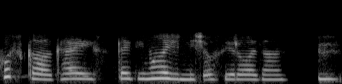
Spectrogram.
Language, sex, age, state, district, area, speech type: Kashmiri, female, 18-30, Jammu and Kashmir, Budgam, rural, conversation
